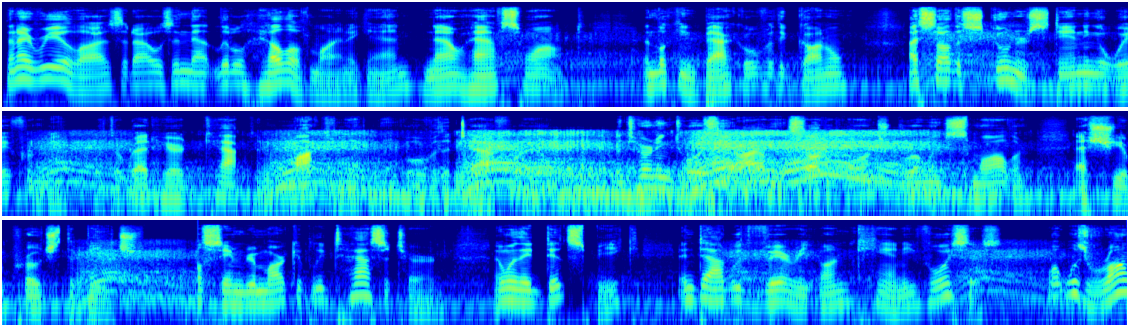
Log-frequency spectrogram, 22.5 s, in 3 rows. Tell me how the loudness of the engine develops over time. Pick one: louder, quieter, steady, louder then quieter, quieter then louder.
louder then quieter.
